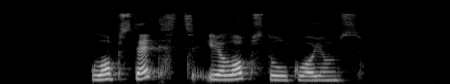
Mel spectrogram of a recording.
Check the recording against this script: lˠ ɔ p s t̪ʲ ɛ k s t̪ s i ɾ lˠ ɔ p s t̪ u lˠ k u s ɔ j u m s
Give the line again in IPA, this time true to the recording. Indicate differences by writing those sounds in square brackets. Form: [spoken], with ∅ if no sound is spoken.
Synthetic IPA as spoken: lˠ ɔ p s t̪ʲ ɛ k s t̪ s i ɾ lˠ ɔ p s t̪ u lˠ k u [∅] ɔ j u m s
